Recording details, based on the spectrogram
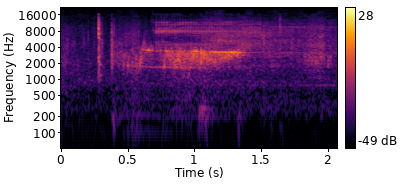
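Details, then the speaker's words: Honda CBR125, 8,700 miles, abandoned non-starter, microphone held close to fuel pump at key-on: a couple of sharp clicks then thin high buzzing whir as it primes; sounds wrong, owner suspects the fuel pump. "I think it's the fuel pump because it doesn't sound right"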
